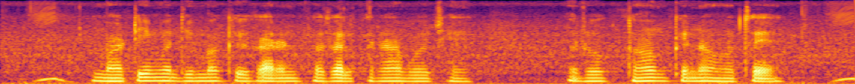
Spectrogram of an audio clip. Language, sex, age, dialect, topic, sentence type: Maithili, male, 18-24, Angika, agriculture, question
